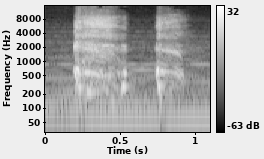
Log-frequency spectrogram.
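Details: Adult with headache and sore throat during a seasonal change, coughing while doing a seated yoga sequence: two short, harsh cough bursts over a low steady hum of background music.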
